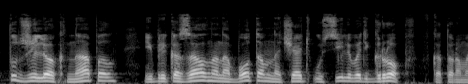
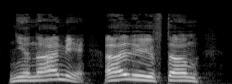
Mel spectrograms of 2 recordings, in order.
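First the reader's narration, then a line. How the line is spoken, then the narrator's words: Manic, loud laughter. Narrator (Russian): Безумство в голосе парня начало преобладать, после чего он начал смеяться, громко и безудержно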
